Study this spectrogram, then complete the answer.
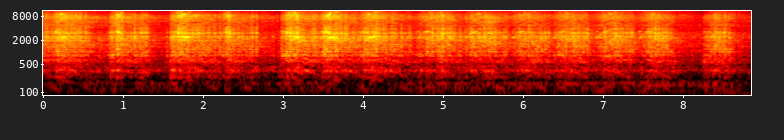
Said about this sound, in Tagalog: Tapos i-blend na natin.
